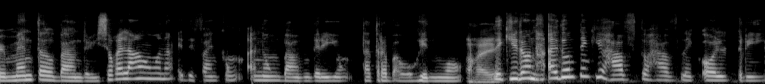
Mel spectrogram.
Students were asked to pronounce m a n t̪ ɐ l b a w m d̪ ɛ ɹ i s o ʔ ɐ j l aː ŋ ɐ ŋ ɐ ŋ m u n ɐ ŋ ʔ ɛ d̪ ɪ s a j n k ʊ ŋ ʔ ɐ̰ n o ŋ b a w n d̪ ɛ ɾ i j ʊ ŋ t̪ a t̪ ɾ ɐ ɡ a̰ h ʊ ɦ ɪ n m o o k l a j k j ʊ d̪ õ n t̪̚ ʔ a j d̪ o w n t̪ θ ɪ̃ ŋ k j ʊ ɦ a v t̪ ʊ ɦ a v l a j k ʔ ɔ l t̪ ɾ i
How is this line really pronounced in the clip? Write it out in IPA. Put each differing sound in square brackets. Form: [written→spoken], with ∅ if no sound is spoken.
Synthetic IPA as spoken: m [a→ɛ] n t̪ ɐ l b a w [m→n] d̪ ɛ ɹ i s o [ʔ→k] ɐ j l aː ŋ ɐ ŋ ɐ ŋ m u n ɐ ŋ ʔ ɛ d̪ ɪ [s→f] a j n k ʊ ŋ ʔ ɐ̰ n o ŋ b a w n d̪ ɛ ɾ i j ʊ ŋ t̪ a t̪ ɾ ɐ [ɡ→b] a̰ h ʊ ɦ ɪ n m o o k l a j k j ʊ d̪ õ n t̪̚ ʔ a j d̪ o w n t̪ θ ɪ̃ ŋ k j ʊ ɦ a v t̪ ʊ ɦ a v l a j k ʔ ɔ l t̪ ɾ i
